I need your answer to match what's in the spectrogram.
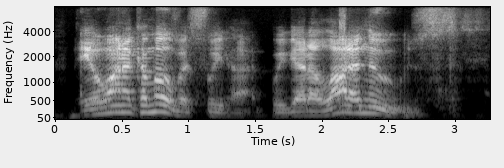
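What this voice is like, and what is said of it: Larry King impression. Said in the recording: “Larry King. This is not a bad Larry King. I've never tried to do a Larry King impression before.”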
